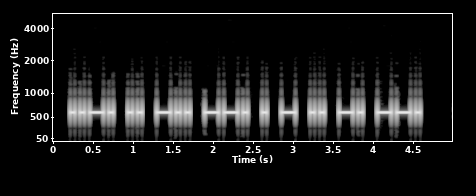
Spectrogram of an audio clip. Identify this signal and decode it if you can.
Morse code, heard as a keyed tone, about 20 wpm, 600 Hz. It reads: FIDGETING
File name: cw-books / winnie-the-pooh / winnie-20wpm-page-0066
